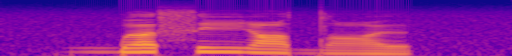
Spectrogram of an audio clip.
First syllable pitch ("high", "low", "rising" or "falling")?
high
